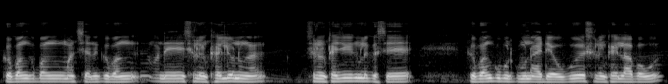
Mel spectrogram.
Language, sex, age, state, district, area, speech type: Bodo, male, 45-60, Assam, Baksa, rural, spontaneous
